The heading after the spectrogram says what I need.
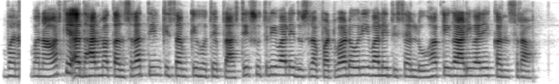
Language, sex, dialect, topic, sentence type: Chhattisgarhi, female, Western/Budati/Khatahi, agriculture, statement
